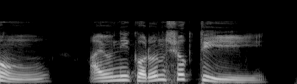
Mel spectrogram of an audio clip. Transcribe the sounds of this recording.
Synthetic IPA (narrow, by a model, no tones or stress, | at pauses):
oŋ | a̰junikɔɾonʃokt̪i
